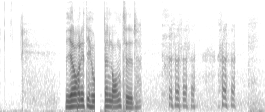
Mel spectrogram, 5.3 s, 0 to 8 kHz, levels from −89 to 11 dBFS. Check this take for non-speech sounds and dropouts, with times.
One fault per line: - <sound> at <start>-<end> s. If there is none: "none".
- dropout at 1.9-2.0 s
- laugh at 3.2-4.8 s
